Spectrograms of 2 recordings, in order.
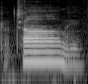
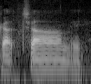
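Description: First: It is said with an American East Coast accent. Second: It is said with a Pali-style pronunciation. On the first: The speaker calls it wrong. "not Gacchami. East Coast accent" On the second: The speaker calls it right. "do as the Bariites do"

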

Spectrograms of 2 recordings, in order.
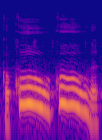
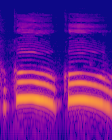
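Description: First: The hoot is in a deeper tone. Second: The hoot is in a higher tone.

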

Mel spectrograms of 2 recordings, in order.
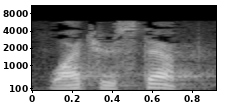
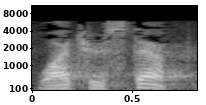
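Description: First: It is said in a gentle, caring way. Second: The same.

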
